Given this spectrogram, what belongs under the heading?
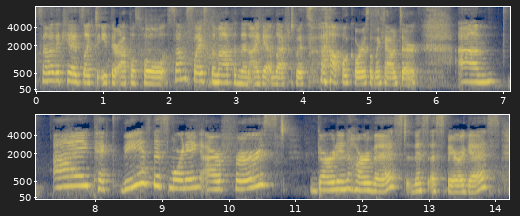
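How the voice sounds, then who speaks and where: A high-pitched woman speaks at a fairly slow pace, her pitch swinging very widely. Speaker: vlogger. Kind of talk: casual vlog chat. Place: kitchen. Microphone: phone near.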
